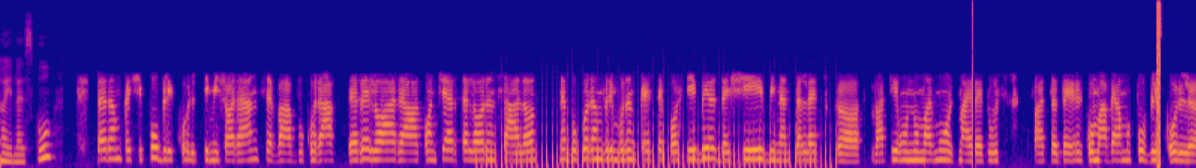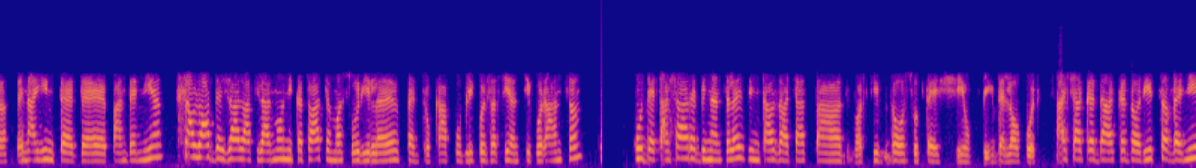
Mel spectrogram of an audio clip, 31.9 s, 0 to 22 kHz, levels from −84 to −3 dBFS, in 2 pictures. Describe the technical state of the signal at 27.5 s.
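At 27.5 s the signal is intact, with no audible fault at that moment.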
